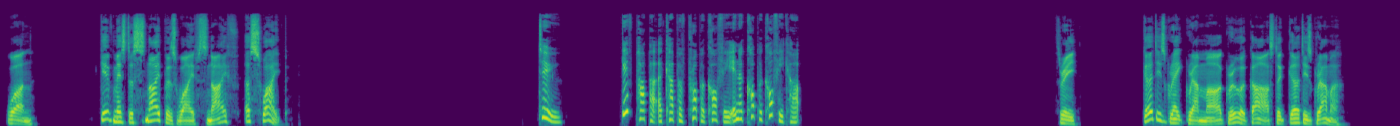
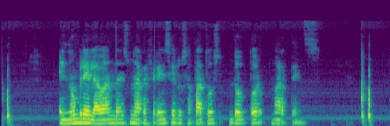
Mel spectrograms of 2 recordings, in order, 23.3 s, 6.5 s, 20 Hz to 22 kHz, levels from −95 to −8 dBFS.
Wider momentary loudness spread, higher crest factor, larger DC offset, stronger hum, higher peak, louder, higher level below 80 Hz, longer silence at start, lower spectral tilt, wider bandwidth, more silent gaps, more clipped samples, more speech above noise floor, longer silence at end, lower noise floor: second, 7 LU vs 12 LU; about the same, 18 dB vs 18 dB; neither; neither; second, -6 dBFS vs -2 dBFS; about the same, -20 LUFS vs -20 LUFS; second, -60 dBFS vs -54 dBFS; about the same, 0.15 s vs 0.1 s; second, -5 dB/octave vs -9 dB/octave; first, 14 kHz vs 10.5 kHz; first, 0.66-1.48 s, 5.02-8.71 s, 8.78-8.96 s, 9.46-10.34 s, 13.38-17.47 s, 18.03-19.05 s vs none; neither; first, over 70 dB vs 36 dB; first, 1 s vs 0.3 s; first, under -90 dBFS vs -55 dBFS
